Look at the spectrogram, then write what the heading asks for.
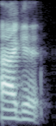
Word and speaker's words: agate: yes I did it I was saying like a get or a got so it's agate and I learned that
